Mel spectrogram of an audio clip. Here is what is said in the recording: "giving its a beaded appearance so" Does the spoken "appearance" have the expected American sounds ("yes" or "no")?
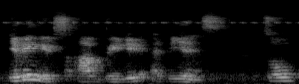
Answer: no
